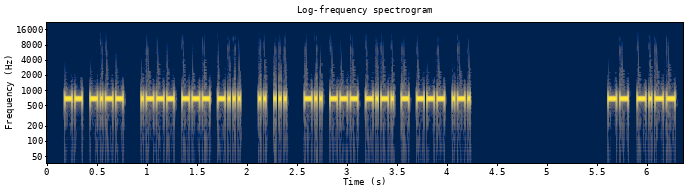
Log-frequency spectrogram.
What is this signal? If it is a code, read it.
Morse code, heard as a keyed tone, about 44 wpm, 700 Hz. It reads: MY JOB IS DOCTOR MY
